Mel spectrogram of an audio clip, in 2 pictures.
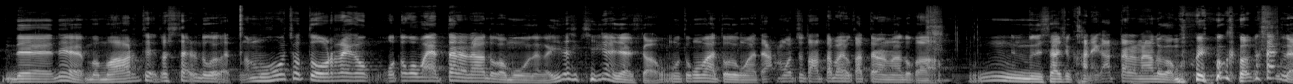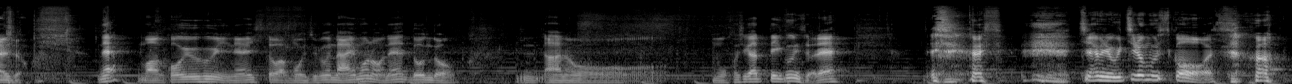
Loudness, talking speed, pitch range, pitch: -24 LUFS, 370 characters per minute, 100-160 Hz, 125 Hz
